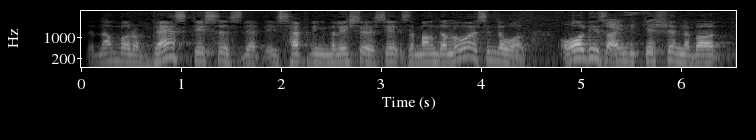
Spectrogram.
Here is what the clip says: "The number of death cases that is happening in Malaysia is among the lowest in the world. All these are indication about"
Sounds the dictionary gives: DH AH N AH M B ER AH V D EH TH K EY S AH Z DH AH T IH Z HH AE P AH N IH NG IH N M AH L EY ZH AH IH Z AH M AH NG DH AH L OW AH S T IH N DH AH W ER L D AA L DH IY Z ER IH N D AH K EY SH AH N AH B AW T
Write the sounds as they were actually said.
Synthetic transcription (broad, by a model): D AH N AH M B ER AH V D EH S K EY S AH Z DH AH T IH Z HH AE P AH N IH NG IH N M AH L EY SH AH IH S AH M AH NG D AH L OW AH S IH N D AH W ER L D AA L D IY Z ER IH N D AH K EY SH AH N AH B AW T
